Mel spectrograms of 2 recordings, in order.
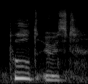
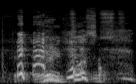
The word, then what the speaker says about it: pultost: pooltoost. Not what you think it is. Pultost. Not pooltoost.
